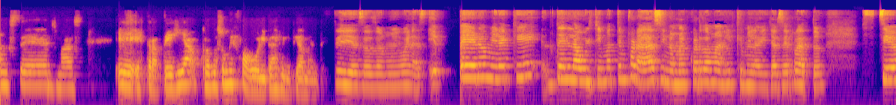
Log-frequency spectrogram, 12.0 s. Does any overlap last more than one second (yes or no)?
no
